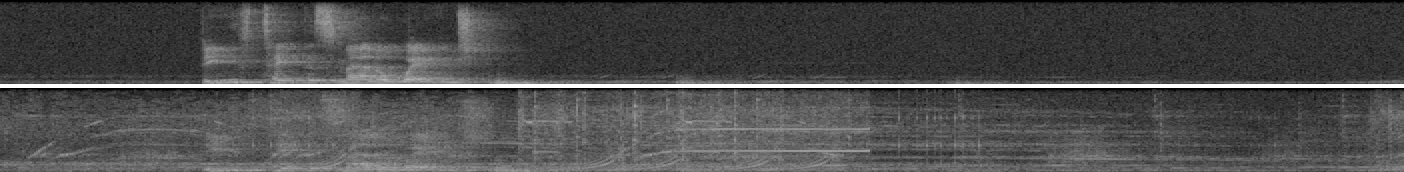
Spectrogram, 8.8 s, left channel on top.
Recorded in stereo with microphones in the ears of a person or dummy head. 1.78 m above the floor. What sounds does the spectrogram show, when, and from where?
1.3 s a man speaking: 70° left (ahead or behind), 1.1 m
3.0 s breathing: 80° left, 0.9 m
